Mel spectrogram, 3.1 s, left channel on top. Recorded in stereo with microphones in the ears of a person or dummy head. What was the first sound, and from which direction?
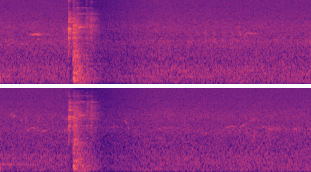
A gunshot, 20° left (ahead or behind).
